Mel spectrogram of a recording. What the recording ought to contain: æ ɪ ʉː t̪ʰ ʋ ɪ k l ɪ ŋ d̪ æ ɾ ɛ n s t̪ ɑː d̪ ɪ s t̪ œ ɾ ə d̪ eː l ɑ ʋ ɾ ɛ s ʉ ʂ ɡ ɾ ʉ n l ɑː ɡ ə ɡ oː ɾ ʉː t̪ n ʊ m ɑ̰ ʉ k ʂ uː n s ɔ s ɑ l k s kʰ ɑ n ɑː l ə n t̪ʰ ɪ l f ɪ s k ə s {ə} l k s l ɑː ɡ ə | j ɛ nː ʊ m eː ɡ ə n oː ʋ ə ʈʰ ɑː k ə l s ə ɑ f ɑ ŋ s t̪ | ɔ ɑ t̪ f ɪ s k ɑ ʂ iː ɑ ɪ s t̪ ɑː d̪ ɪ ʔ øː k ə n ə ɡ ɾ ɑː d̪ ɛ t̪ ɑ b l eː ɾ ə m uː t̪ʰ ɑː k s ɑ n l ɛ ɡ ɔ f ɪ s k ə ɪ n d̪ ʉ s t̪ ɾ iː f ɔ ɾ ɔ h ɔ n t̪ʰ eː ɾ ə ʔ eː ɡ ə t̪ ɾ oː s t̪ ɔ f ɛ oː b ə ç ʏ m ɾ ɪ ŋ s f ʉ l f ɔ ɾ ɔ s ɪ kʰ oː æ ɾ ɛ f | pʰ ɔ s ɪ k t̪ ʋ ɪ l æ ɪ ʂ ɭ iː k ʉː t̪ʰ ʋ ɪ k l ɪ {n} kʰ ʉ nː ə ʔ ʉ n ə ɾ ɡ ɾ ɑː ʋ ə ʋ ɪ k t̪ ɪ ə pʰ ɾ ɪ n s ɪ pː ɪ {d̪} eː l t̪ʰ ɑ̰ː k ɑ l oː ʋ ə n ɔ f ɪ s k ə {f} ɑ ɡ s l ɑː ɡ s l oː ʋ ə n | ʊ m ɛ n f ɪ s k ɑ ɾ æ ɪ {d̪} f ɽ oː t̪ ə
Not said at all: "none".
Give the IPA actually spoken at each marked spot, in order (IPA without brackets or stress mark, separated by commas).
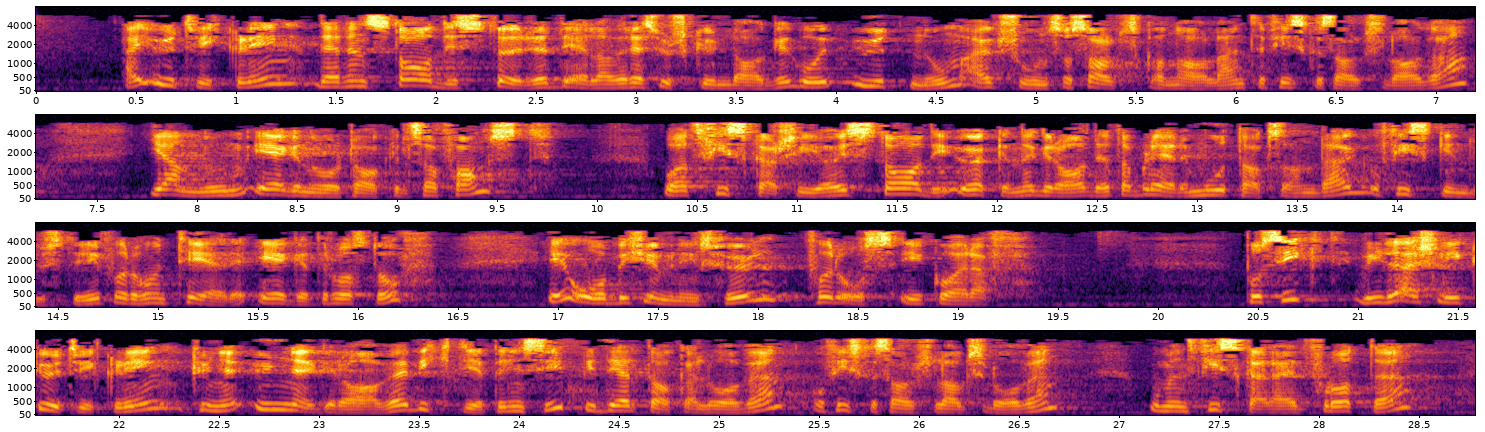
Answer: ɑ, ŋ, d̪, s, d̪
